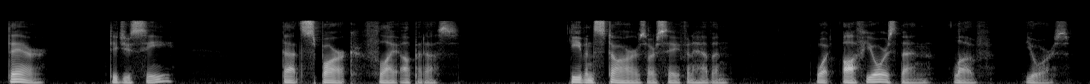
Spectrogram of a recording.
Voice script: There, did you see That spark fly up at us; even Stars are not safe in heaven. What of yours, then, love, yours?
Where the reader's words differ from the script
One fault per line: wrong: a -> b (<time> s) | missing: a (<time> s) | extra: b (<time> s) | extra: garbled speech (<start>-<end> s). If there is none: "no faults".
missing: not (6.6 s)
wrong: of -> off (8.4 s)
